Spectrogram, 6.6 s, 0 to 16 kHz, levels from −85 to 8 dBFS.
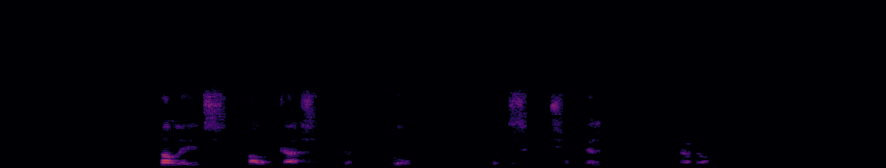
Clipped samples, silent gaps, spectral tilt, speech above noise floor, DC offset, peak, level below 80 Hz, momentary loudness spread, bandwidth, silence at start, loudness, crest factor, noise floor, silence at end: under 0.1%; 1.69-1.86 s, 2.02-2.10 s, 2.37-2.95 s, 3.07-3.80 s, 3.96-4.12 s, 4.26-4.38 s, 4.51-5.09 s, 5.18-5.22 s; 3.5 dB/octave; over 39 dB; under 0.1%; -30 dBFS; under -90 dBFS; 20 LU; 7.6 kHz; 1.2 s; -53 LUFS; 26 dB; under -90 dBFS; 1.35 s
